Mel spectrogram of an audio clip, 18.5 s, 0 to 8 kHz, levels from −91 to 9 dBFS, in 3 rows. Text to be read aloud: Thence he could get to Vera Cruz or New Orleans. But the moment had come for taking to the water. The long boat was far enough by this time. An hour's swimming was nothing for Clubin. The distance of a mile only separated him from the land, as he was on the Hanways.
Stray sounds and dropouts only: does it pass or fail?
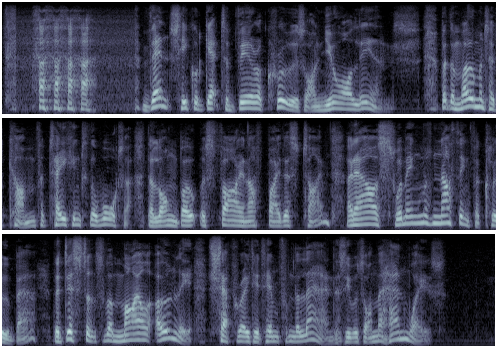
fail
